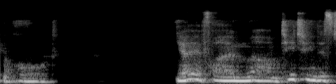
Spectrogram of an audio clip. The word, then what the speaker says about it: rot: If it's in the beginning of the syllable, we speak it as a consonant. And then it's called, this one here in English means red, yeah, merach. It means rot, rot. And this R is exactly the same as in the Indonesian word akhir.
